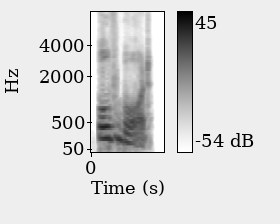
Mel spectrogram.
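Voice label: "overboard", Indian English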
